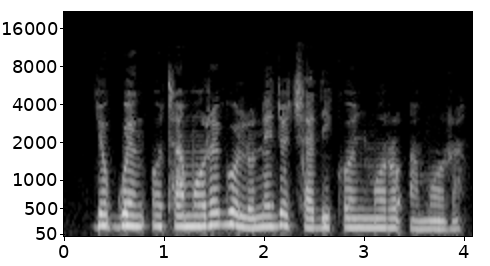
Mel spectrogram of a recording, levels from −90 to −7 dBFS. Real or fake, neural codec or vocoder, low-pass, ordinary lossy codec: real; none; 19.8 kHz; AAC, 32 kbps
